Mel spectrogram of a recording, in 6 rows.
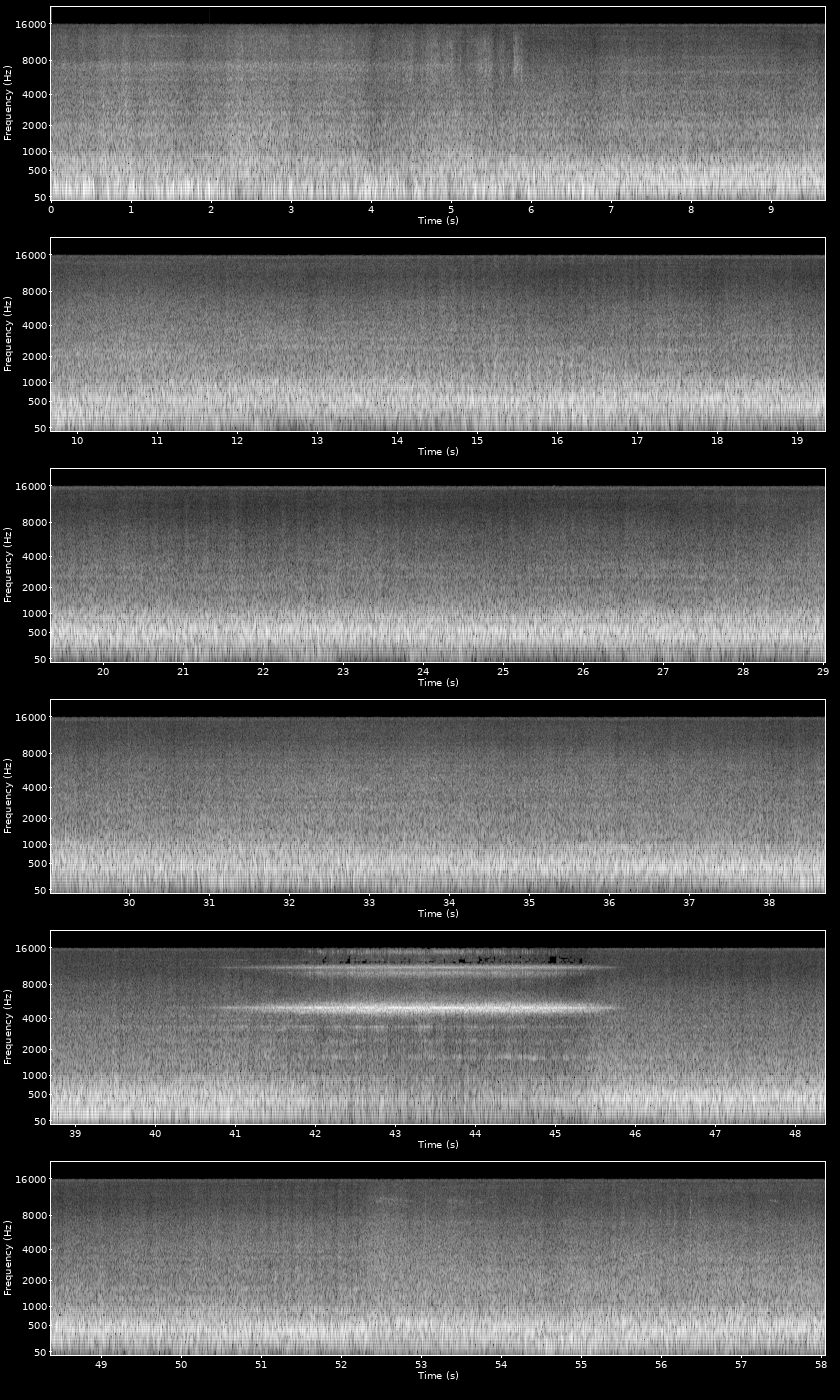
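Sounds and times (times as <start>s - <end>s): trains running: 0.0s - 58.0s
steel wheel squeal: 40.7s - 46.0s.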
